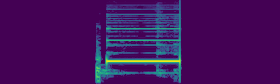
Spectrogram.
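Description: A steady high test tone beeps briefly.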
